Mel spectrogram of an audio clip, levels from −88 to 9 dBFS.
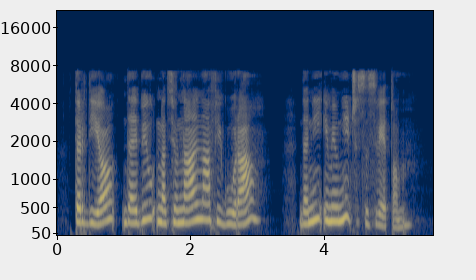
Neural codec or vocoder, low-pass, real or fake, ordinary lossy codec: none; 7.2 kHz; real; AAC, 32 kbps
